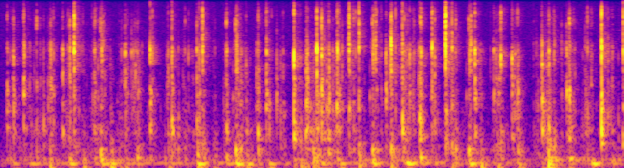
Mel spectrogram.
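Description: Fingertips type rapidly on the keys of a black plastic full-size computer keyboard resting on a desk. The result is a fast, uneven stream of sharp, bright clicks and clacks that die away instantly, with a faint low thump under some strokes.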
